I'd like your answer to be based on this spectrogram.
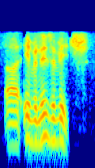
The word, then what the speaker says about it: Ivanisevic: By the way, Dasunka, one of our listeners, got in contact and said it's actually pronounced Ivanisevic.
